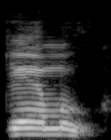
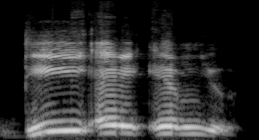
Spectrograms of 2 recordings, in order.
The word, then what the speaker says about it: damu: He said Damu. D-A-M-U. That's not how you say that shit. It's Damu. Literally.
